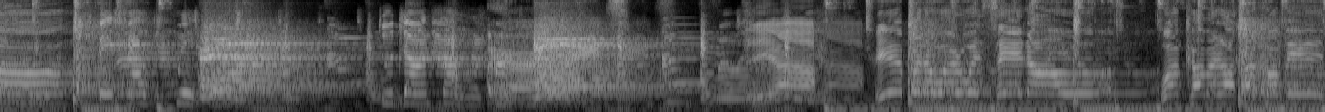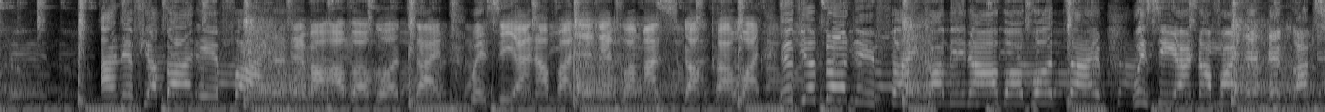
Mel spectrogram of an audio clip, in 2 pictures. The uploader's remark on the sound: Reggae vs Jungle at The Refreshment Room, Stratford, London! This was a "live" set on the Reggae Roast Soundsystem last Summer.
